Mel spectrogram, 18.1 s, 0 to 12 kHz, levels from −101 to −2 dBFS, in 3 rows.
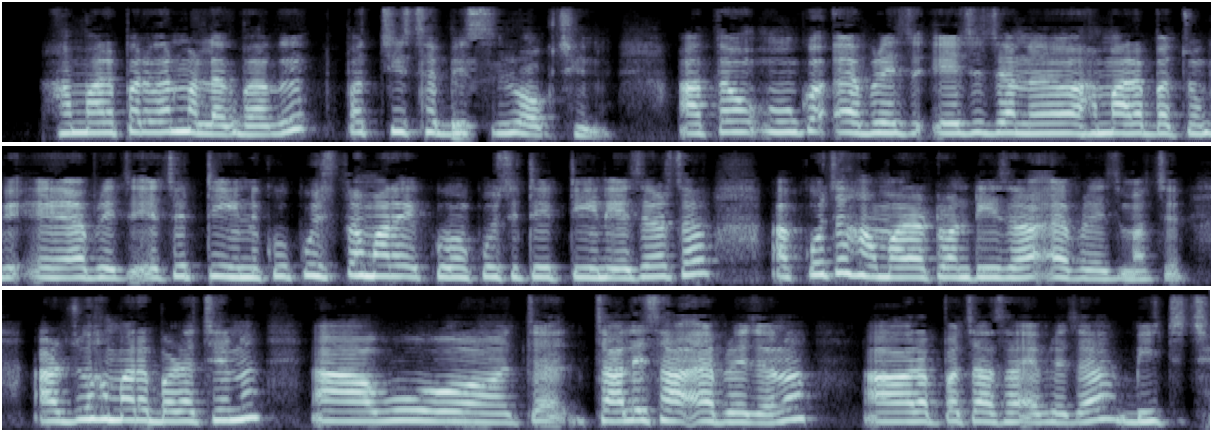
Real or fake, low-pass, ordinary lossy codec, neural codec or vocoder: real; 9.9 kHz; MP3, 48 kbps; none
